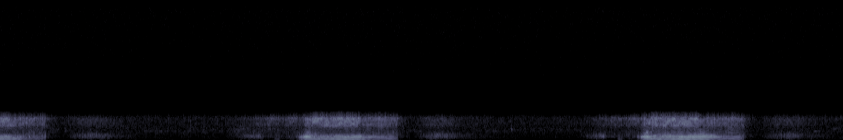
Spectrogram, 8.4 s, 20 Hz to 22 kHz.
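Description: Two buzzing, tonal snores on inhalation with softer breaths between, about 18 breaths a minute.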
